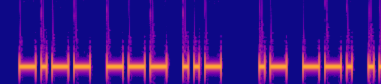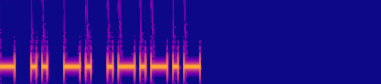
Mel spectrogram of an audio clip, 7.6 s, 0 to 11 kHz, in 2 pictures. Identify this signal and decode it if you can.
Morse code, heard as a keyed tone, about 22 wpm, 700 Hz. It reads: YOU AGAIN.
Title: Sentences from Top 1600 Words 22wpm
